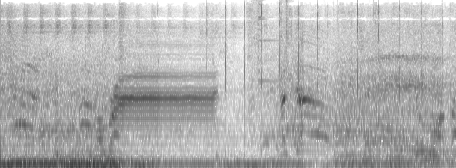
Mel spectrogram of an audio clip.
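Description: Arena music with a heavy bass beat that drops back about halfway through, over crowd noise and shouting voices. A held, pitched note sounds for about a second in the middle.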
